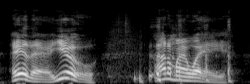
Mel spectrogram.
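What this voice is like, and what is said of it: Put-on mid-Atlantic accent, ranting. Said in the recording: “Ranting homeless person with a mid-Atlantic accent.”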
